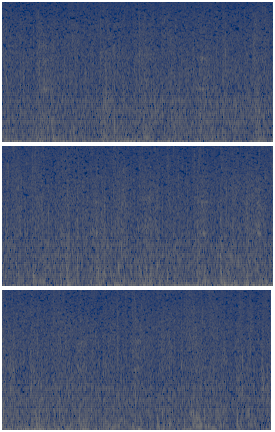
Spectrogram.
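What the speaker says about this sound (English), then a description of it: "Don't stay out in the rain any longer than you have to." Steady heavy rain falls in the video game Death Stranding, a dense even hiss with constant pattering that runs loud and unbroken throughout, with no talk over it.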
